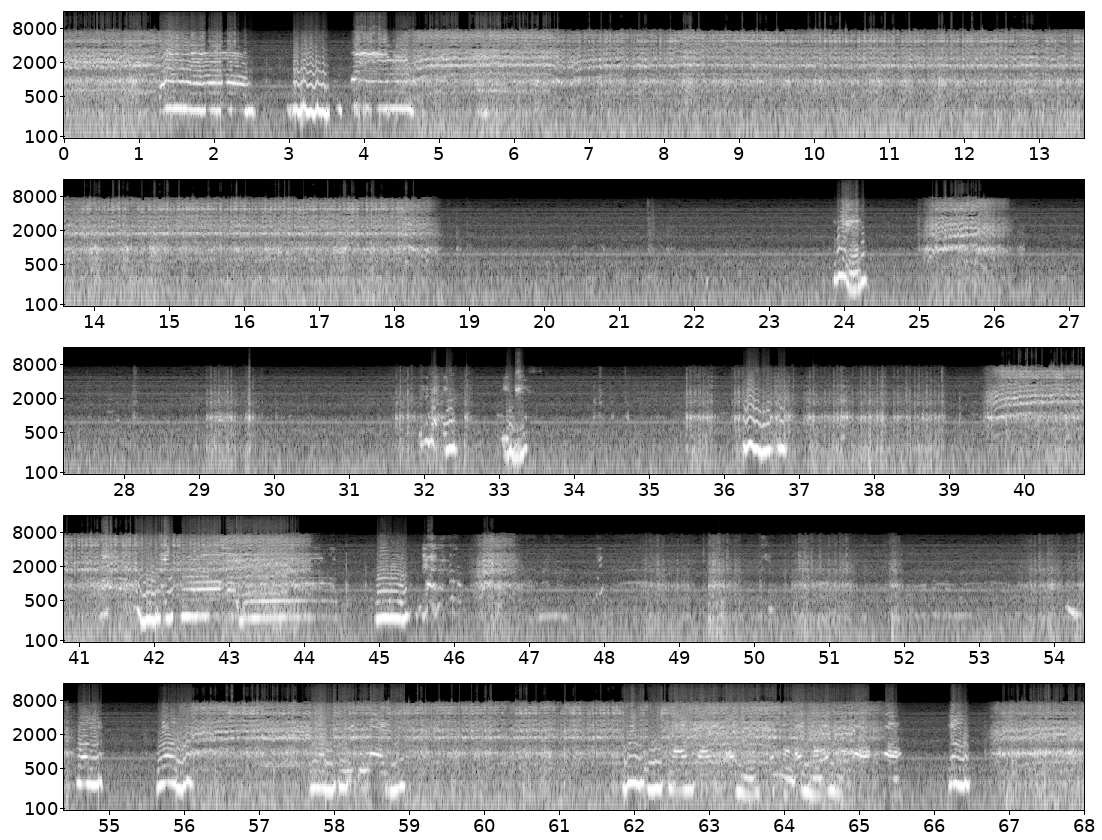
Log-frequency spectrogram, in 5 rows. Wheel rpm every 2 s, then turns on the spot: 140, 0, 90, 150, 160, 160, 160, 160, 160, 30, 0, 0, 30, 10, 10, 0, 0, 0, 20, 30, 150, 150, 20, 20, 10, 30, 10, 10, 130, 160, 160, 160, 100, 60.
36-38 46-52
